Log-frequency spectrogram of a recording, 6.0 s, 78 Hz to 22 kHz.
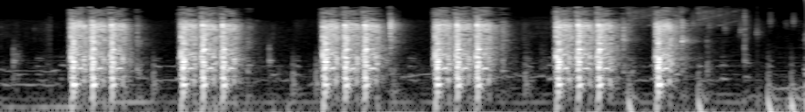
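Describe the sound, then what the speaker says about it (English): A Nerf QWK Challenger MK3 electric blaster fires in six quick, evenly spaced bursts, each a tight cluster of sharp mechanical clacks and whirs between short pauses, loud and close with no talking. "Now we're going to try a 3-round burst."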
